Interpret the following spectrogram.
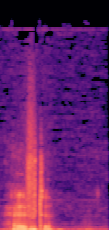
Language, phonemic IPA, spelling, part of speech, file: German, /ˈhɛlftə/, Hälfte, noun, De-Hälfte.ogg
- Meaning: 1. half; fifty percent of something 2. half, share; any of two correlating pieces, whatever the size 3. middle; the virtual line where two equal halves meet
